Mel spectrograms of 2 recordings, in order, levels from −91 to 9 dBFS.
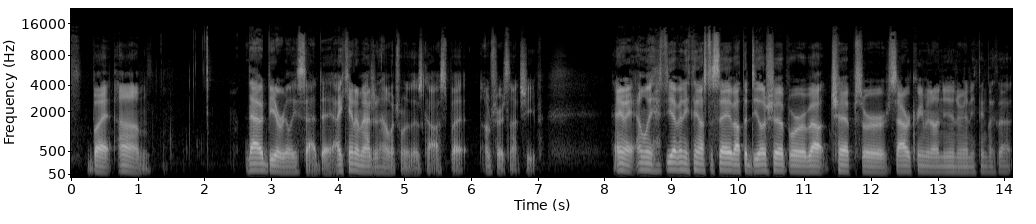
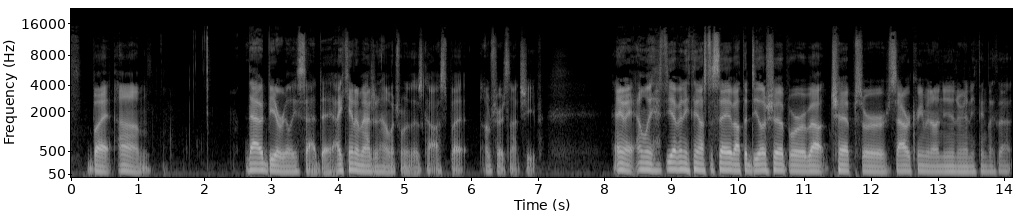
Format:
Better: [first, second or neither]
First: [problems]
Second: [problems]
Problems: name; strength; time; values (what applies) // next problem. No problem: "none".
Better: second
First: thin; somewhat; fading below 350 Hz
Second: none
